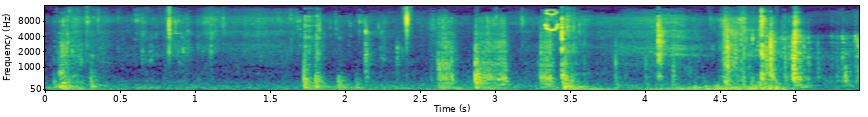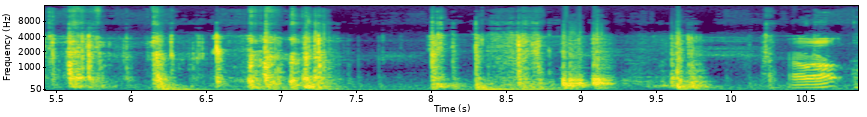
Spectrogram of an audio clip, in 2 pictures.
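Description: Irregular knocks and thumps of a freshly gaffed Spanish mackerel and fishing gear against the kayak hull as the fish is brought aboard, getting busier and louder in the second half.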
